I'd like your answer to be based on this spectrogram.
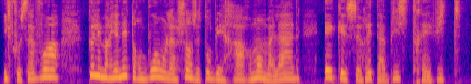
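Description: A woman reading a children's tale aloud in a calm, expressive storytelling manner. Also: mid-range voice, moderate pace, dry recording.

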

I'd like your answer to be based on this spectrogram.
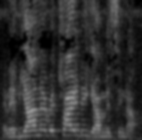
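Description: A woman's voice: a little high, fast, a bit bright. A young woman hosting her channel, chatting in a slangy, laid-back way while eating with friends. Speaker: channel host. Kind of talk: casual mukbang chat.

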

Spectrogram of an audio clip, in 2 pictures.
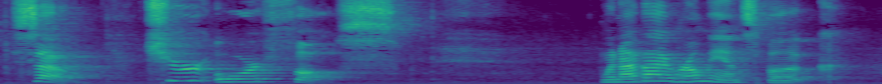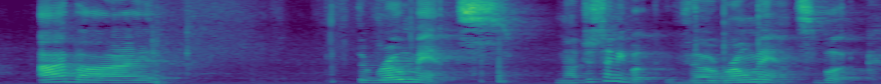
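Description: Speaking to camera about books from her home kitchen, a woman in her 40s who vlogs about reading chats casually and stretches out her questions playfully. She has a mid-range, slightly bright voice, recorded by a camera at desk distance with roomy kitchen echo.

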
